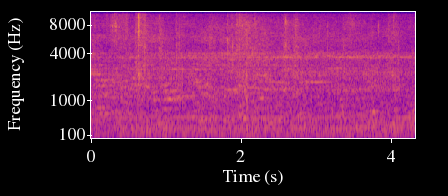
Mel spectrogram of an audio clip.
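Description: Metal shopping cart rolling across a supermarket floor, a steady rattling and rolling noise from its wheels and wire basket.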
